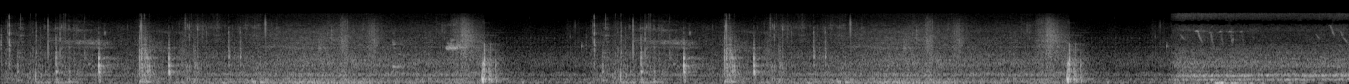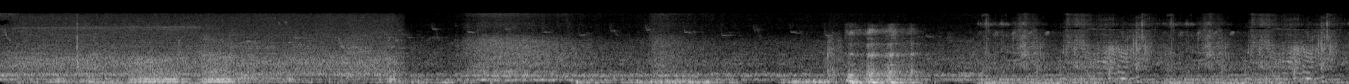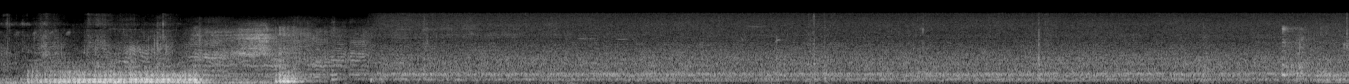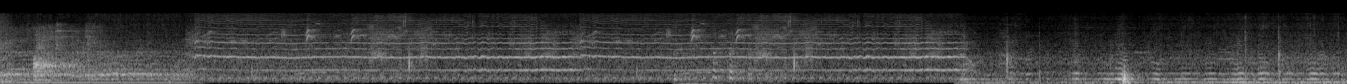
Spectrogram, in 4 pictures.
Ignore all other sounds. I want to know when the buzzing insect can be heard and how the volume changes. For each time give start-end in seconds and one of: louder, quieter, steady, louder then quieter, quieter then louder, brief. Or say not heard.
0.0-53.9 steady.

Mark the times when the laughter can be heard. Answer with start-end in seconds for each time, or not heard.
3.9-4.7, 21.9-22.7, 47.2-48.2.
